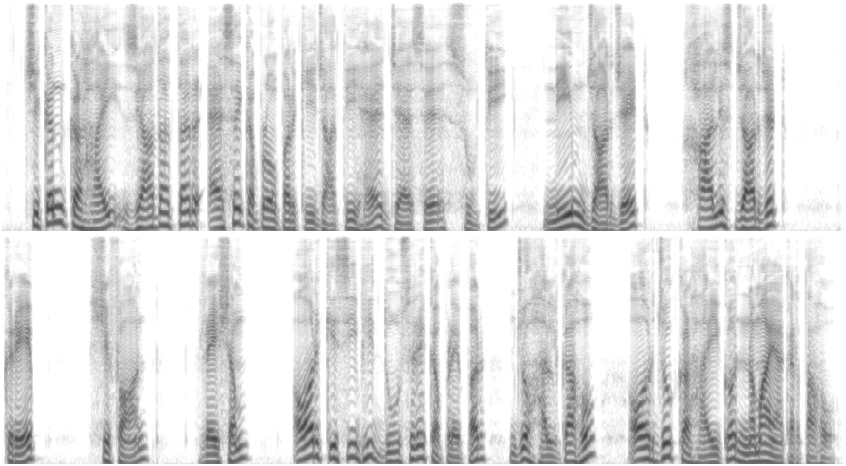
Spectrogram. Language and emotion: Urdu, neutral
